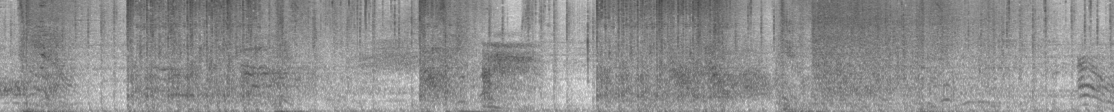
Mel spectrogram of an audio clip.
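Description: Gunfire in the video game Control: repeated bursts of shots and clattering impacts over a constant dense action backdrop, with a voice talking across much of it.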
